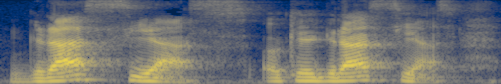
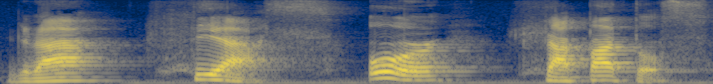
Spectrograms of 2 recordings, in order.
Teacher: That Z has an S sound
